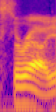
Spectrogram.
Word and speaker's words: Sorrell: Yeah, Nick Sorrell.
